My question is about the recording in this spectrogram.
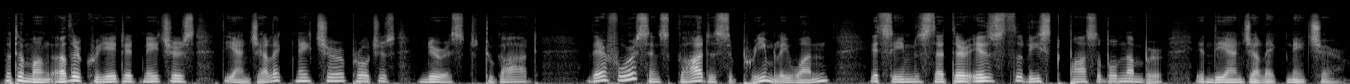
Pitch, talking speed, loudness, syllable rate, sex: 125 Hz, 140 wpm, -19 LUFS, 5.2 syllables/s, male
